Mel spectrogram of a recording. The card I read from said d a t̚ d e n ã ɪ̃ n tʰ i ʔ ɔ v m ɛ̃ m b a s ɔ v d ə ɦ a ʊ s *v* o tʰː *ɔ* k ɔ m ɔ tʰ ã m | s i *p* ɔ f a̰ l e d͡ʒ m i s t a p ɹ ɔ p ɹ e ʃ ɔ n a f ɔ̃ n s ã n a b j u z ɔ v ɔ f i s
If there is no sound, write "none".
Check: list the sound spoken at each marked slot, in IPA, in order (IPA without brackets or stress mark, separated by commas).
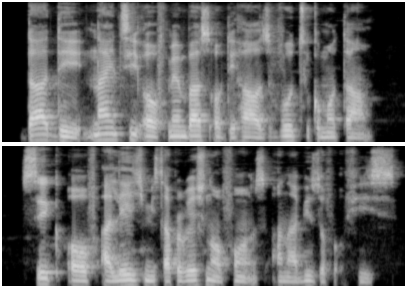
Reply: v, u, k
